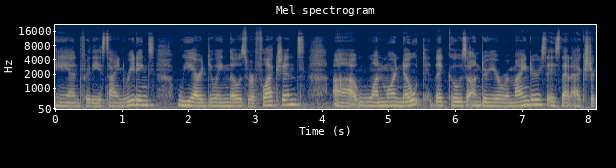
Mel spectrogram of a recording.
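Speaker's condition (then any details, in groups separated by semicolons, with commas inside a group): No condition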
